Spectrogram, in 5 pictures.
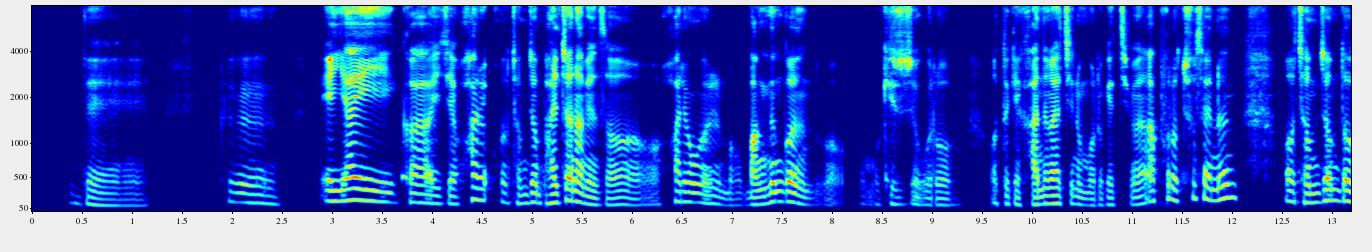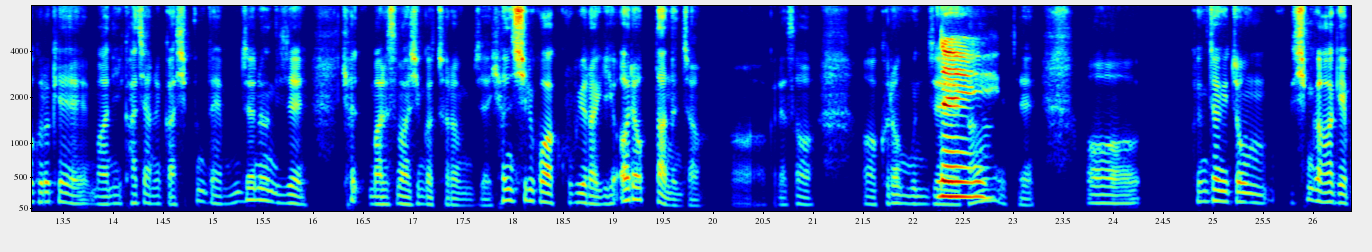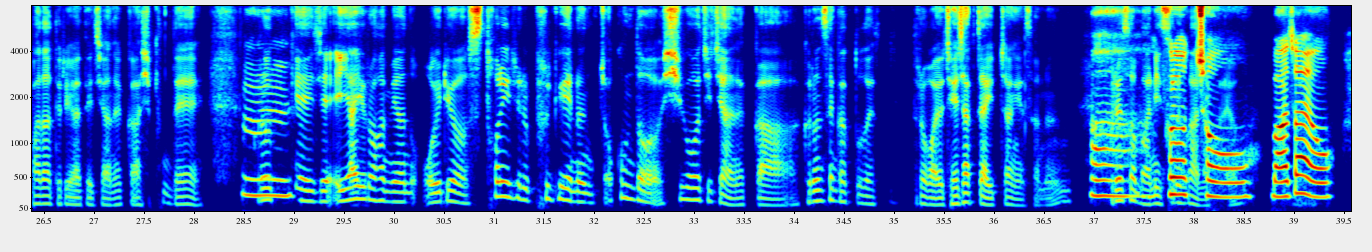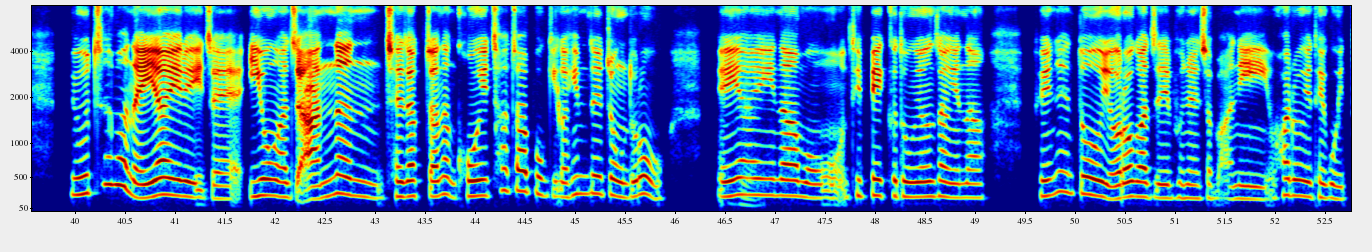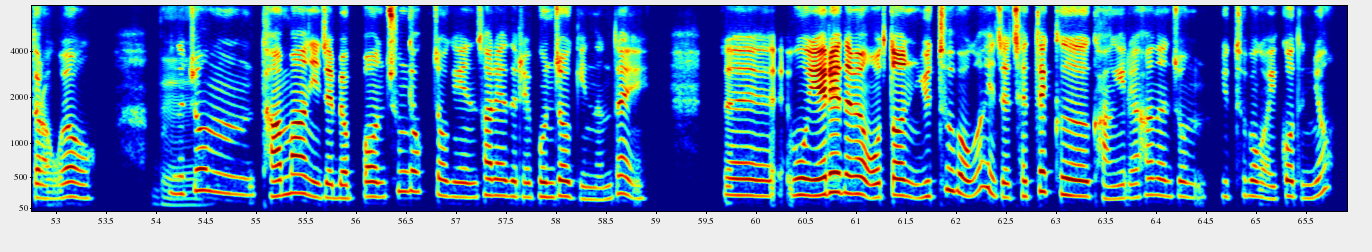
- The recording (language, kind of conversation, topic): Korean, podcast, 스토리로 사회 문제를 알리는 것은 효과적일까요?
- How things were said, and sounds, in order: none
